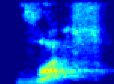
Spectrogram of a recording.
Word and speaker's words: rough: same Oh ugh spelling the gh here is pronounced as an F rough so even though it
